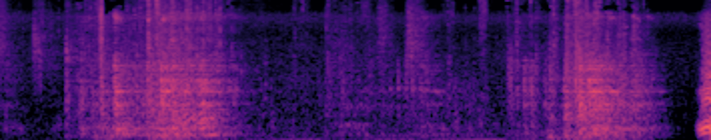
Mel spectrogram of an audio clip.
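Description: The TV drama's soundtrack playing quietly. It has a steady low drone, with louder, noisy passages about a second in and again near the end.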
